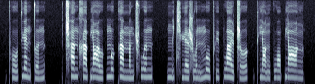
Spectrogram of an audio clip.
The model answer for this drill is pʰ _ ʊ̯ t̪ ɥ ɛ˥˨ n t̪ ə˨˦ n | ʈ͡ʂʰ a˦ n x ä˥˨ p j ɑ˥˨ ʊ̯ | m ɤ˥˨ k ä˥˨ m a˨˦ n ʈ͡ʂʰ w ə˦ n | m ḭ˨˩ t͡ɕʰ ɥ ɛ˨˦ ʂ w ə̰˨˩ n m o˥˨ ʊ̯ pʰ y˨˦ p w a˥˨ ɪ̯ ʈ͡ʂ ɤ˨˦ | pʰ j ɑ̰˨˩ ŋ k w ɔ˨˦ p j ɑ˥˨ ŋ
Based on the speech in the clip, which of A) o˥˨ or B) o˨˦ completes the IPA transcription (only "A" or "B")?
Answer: B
